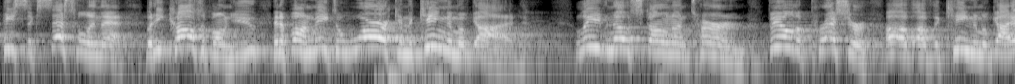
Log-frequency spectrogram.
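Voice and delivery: rally the faithful to work; exhorting sermon. Acted. Exhorts the congregation.

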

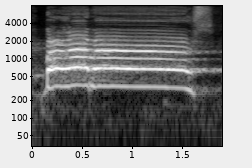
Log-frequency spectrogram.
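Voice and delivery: high, slow, stretched-out mob shout; crowd screaming. Retold or imitated. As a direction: cry the name out like a mob. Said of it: "first you hear".

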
